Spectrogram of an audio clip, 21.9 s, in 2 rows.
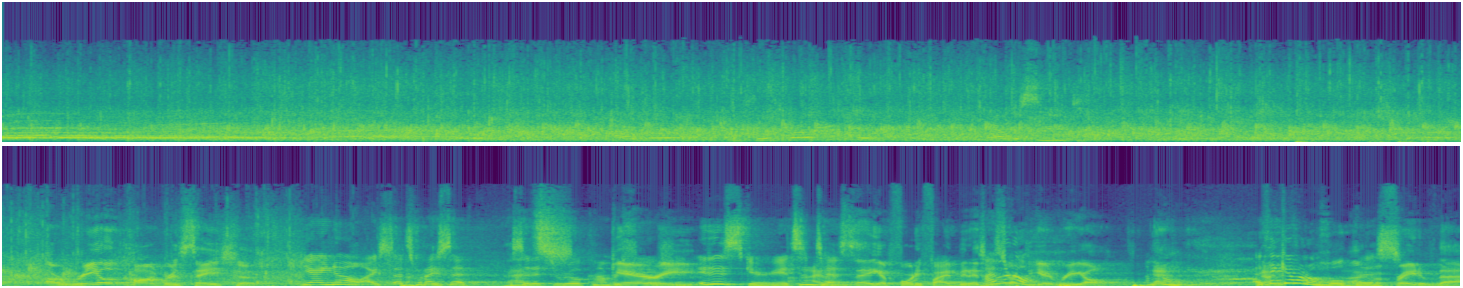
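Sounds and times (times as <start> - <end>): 
audience applause: 0.0 - 13.8
speech: 11.3 - 21.8
laughter: 18.3 - 20.8.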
